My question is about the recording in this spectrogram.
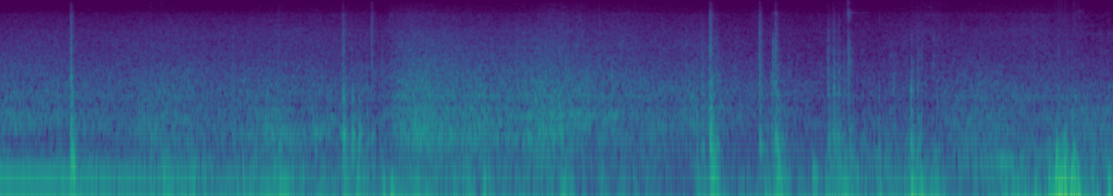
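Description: Sailboat cabin under way: a steady rush of water and motion noise with scattered sharp clicks and knocks, and a heavy low thump near the end.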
